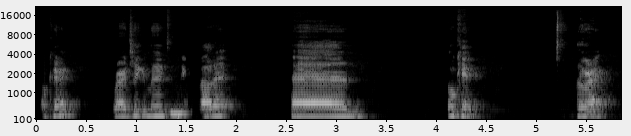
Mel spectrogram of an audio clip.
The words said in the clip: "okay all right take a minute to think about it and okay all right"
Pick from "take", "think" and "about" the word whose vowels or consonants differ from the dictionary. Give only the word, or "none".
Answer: none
